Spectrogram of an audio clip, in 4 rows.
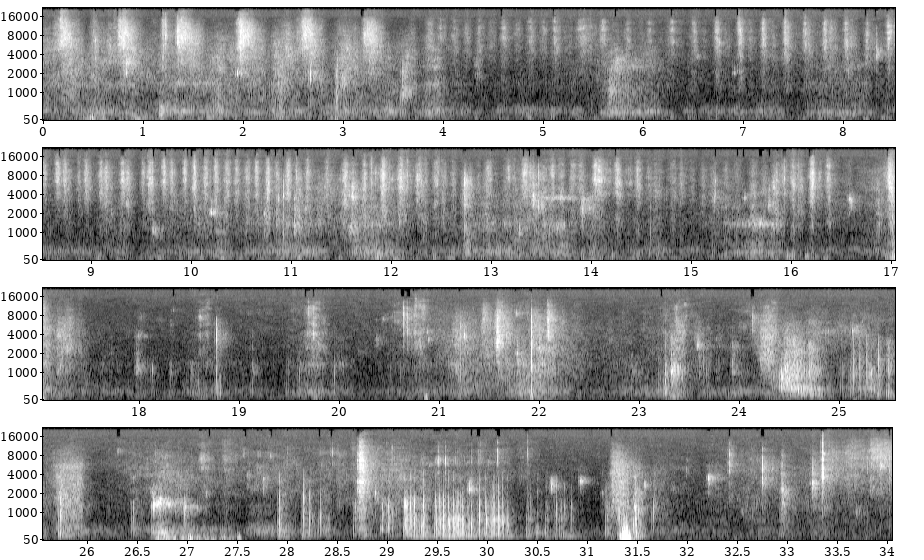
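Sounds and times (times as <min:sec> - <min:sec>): hands rubbing hair: 0:00.0 - 0:17.2.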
